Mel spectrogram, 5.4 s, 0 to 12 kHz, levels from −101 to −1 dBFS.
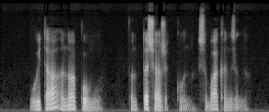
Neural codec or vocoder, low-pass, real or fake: codec, 24 kHz, 0.9 kbps, WavTokenizer, large speech release; 10.8 kHz; fake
